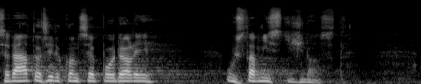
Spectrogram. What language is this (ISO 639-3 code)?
ces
